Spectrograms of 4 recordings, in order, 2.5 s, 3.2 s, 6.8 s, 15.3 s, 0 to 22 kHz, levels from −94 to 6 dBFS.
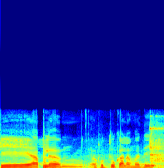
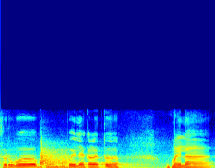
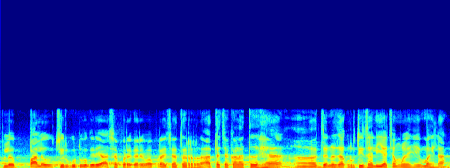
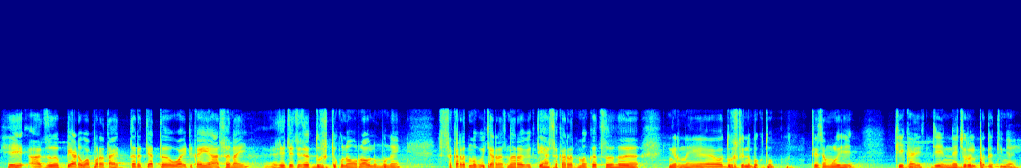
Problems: none marked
